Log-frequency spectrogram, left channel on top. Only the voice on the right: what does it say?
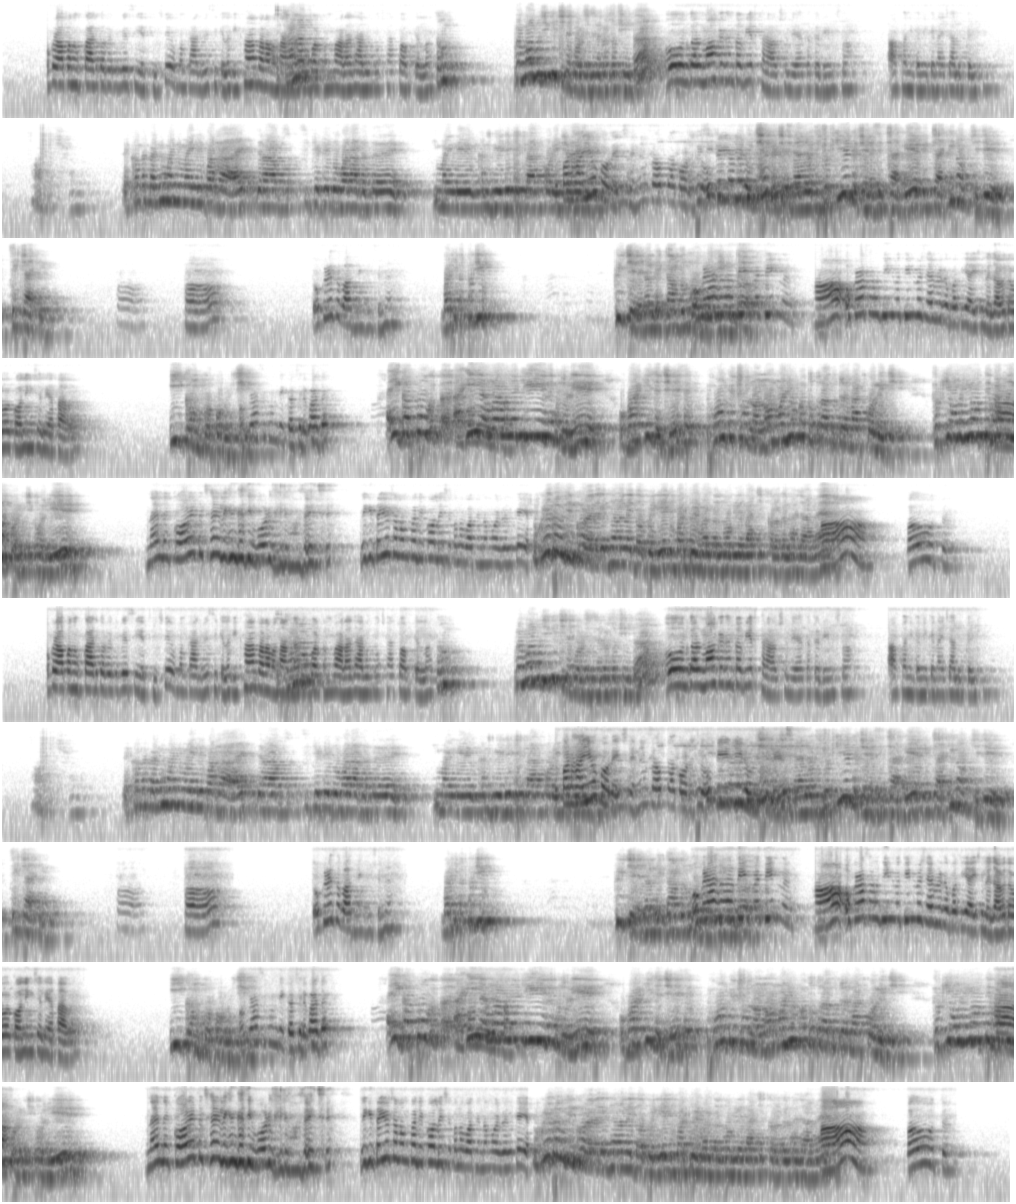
ओकरा अपन काज करबैके बेसी अथी छै अपन काज बेसी केलक कि खाना ताना बना
लेलक ओ बर्तन भाड़ा झाड़ू पोछा सभ केलक।
ओ हुनकर माँ के एखन तबियत खराब छलैएा कते दिनसँ। आब कनि कनी केनाइ चालू केलखिन
पढ़ाइयो
करैत
छै ने सभटा करैत
छै ओ
बिजी
रहैत
बेसी
ह हँ ओकरेसँ बात नहि होइ छै न
ओकरासँ
दिनमे तीन बेर हँ ओकरा सबसँ दिन मे तीन बेर चारि बेर के बतियाइत छलै जाबे तऽ ओकर कॉलिंग छलै एताबै
ओकरासँ कोन दिक्कत छलैऽ
तहने
ओ रिप्लाई
केलक
हँ
नहि नहि करै तऽ छै लेकिन कनि बोर फिल भऽ जाय छै लेकिन तैयो चल हम कनि कऽ लै छै कोनो बात नहि नमहर भेलै
हँ बहुत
